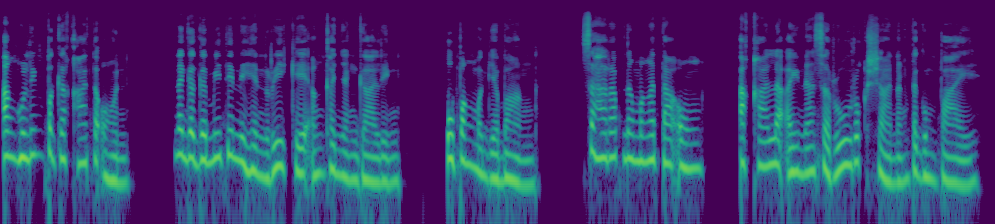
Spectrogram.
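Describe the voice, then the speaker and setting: A woman with a Filipino accent narrating a scripted dramatic story in a measured, theatrical way. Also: on the low side, very animated, darkish tone, dry recording, clean studio sound.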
